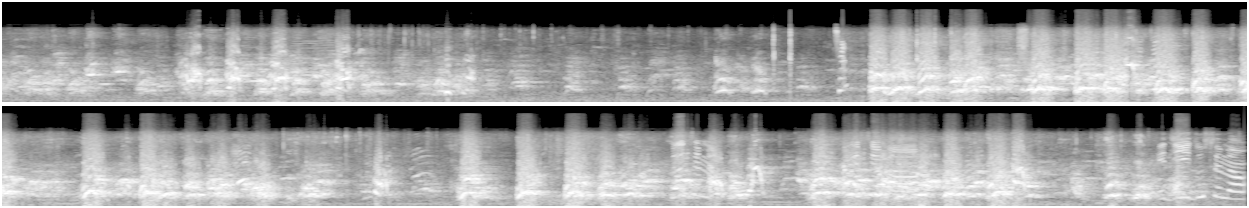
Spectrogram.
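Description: Dogs bark and yip repeatedly in sharp, close bursts, with whimpering and a voice mixed in, growing busier in the second half.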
